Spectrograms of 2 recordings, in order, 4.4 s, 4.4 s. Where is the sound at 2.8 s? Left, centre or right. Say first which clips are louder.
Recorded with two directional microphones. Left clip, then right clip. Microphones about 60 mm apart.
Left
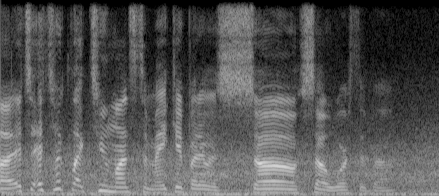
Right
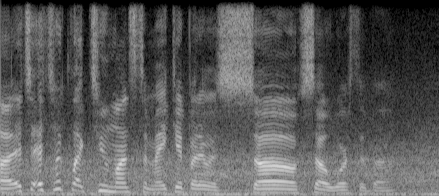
Right 3 dB; left.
